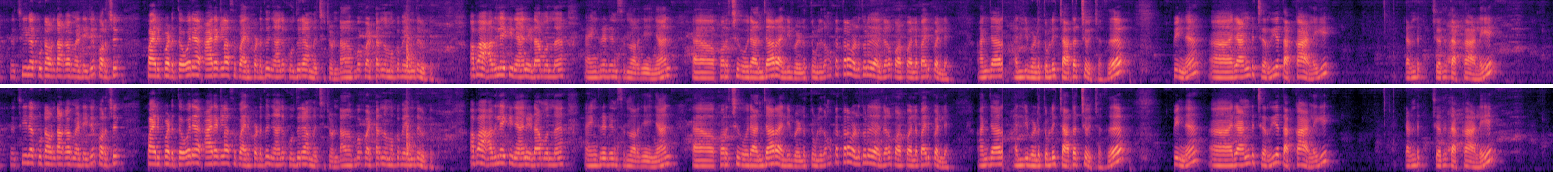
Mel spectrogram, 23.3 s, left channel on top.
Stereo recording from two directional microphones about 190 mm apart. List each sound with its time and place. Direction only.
0.3 s a woman's voice: centre (ahead or behind)
8.7 s speech: 40° right (ahead or behind); by 19.9 s 20° right (ahead or behind)
21.1 s a woman's voice: 20° right (ahead or behind)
